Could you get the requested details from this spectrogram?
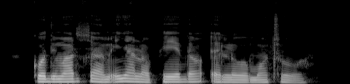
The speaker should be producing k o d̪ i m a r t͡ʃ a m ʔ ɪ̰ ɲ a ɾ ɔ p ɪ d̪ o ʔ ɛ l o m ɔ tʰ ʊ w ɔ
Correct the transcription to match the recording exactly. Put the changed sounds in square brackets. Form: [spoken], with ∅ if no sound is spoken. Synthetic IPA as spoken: k o d̪ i m a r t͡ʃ a m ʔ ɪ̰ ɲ a [l] ɔ p ɪ d̪ [ɔ] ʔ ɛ l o m ɔ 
